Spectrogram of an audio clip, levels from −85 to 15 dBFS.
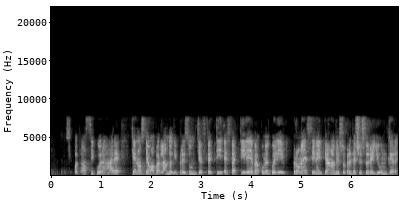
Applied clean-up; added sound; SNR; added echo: neural mask model DeepFilterNet 3.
